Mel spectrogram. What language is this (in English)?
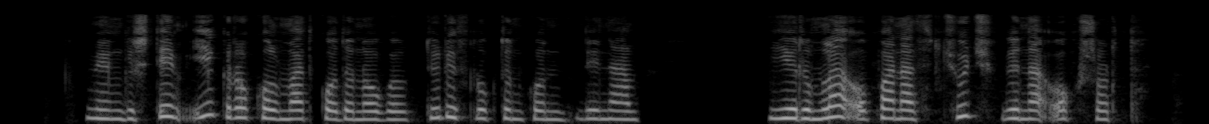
Mari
